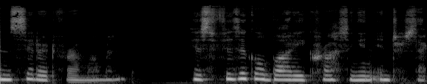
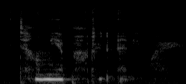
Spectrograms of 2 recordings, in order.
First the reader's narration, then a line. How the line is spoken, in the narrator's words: murmured, smiling against her glass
